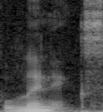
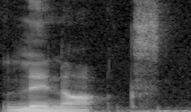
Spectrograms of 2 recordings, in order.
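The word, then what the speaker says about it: Lennox: uh lenox island okay i learned how to pronounce linox it's not linux linux lewis he was on there you know saying how to pronounce his own name it's lenox lewis so linox allen okay now at first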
